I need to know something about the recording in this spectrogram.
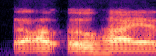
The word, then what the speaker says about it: Ojai: in it starts in, is this Ojai, or is the J pronounced or not pronounced? I don't know. California. Ohio, I believe, is correct.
